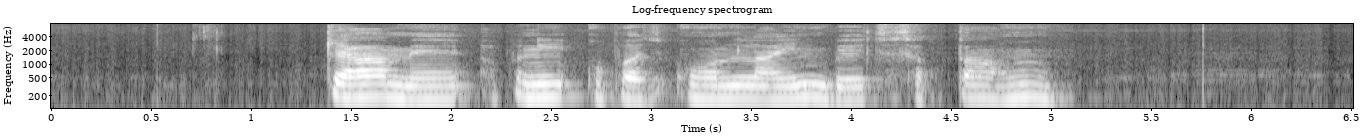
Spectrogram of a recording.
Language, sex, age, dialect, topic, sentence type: Hindi, male, 18-24, Marwari Dhudhari, agriculture, question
